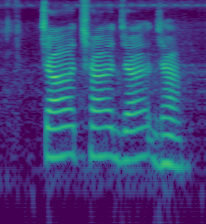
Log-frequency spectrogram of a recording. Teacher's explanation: Next है आपका point स्पर्श संघर्षी च, छ, ज झ अब इसमें स्पर्श संघर्षी क्यों बोला गया? क्योंकि यह जो आपका जीभ है वो मुर्धा से लग भी रहा है और उसके बाद यह भी संघर्ष करके आ रहा है। क्योंकि आप बोलेंगे उच्चारण करेंगे तो ये गर्म हवा निकलती है आपके मुंह से।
